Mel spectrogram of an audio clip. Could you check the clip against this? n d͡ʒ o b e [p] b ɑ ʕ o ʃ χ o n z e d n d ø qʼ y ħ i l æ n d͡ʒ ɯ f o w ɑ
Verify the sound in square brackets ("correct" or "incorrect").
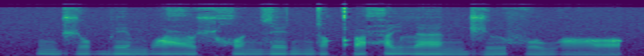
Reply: incorrect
